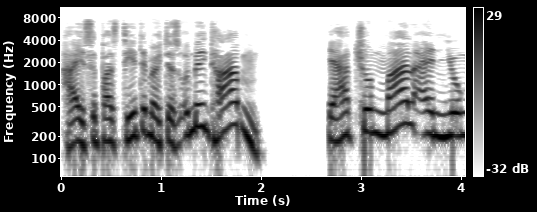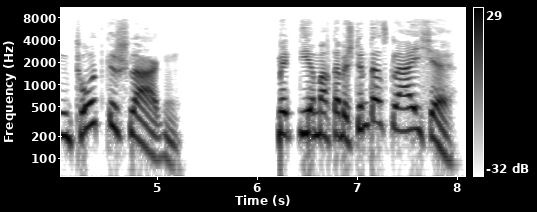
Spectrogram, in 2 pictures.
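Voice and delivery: put-on high, wheedling boy's voice; needling boy. Lommi urging Arya to hand over the sword, high and needling. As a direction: press her with a gloating threat.

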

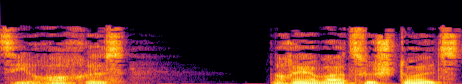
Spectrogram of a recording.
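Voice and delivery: ordinary delivery, nothing marked

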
